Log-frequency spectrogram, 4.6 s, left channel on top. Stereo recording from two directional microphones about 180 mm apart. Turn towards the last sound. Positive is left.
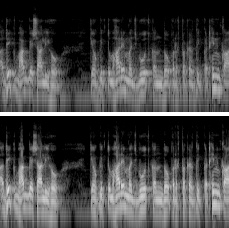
turn(degrees=-35)  # may be behind; listen again after turning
